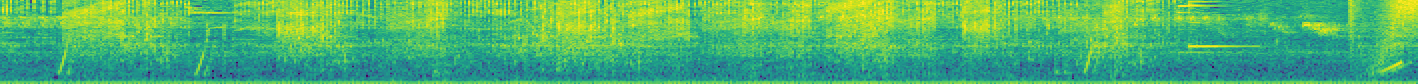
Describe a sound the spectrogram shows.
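A fishing reel whirs as a line is wound in.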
